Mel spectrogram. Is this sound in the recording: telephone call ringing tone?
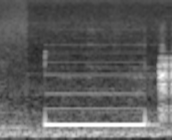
yes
